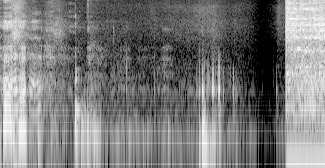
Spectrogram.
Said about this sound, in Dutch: Zou jij daar het bord voor kapot van willen gooien? Heel graag. Nou, dat mag je doen.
